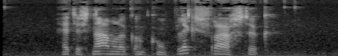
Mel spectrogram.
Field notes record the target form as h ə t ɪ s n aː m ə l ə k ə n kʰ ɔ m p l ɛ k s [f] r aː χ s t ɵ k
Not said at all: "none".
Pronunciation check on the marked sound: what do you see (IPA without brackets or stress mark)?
f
